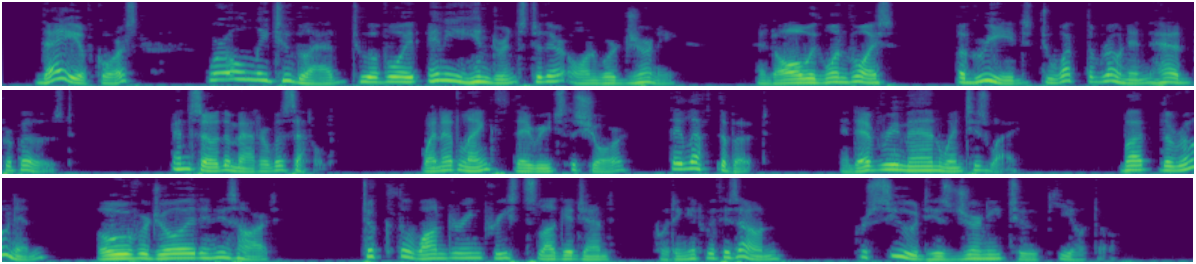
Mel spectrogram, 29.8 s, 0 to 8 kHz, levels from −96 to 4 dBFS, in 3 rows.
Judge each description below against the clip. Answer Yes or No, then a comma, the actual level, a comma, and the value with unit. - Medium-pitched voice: Yes, medium, 145 Hz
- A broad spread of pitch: Yes, wide, 6.2 semitones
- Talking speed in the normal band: Yes, average, 145 wpm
